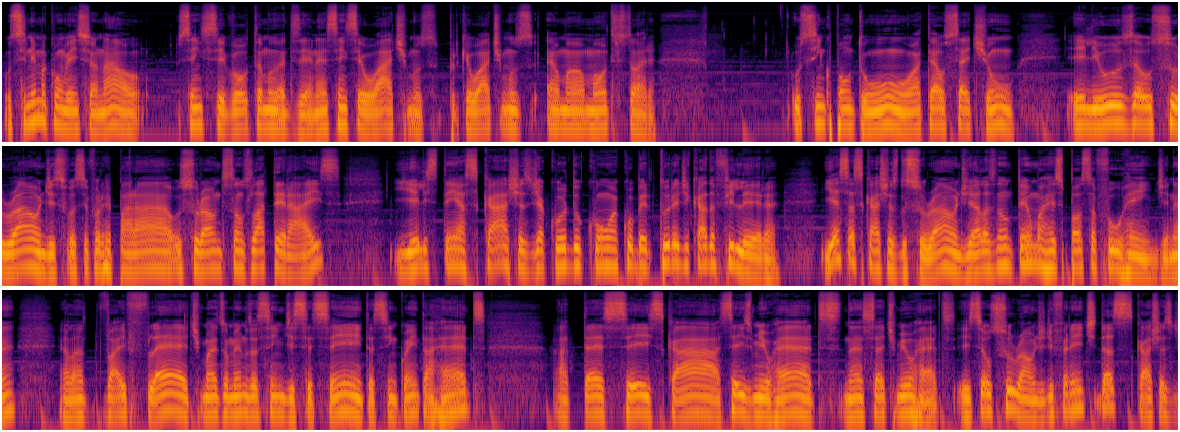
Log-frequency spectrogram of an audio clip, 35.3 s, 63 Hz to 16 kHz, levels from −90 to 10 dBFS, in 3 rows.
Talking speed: 155 wpm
